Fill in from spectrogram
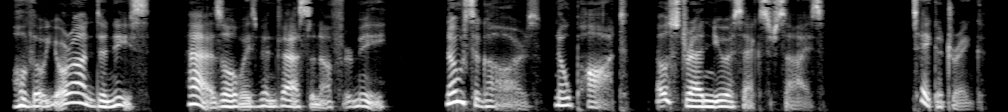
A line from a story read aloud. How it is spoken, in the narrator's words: chuckled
